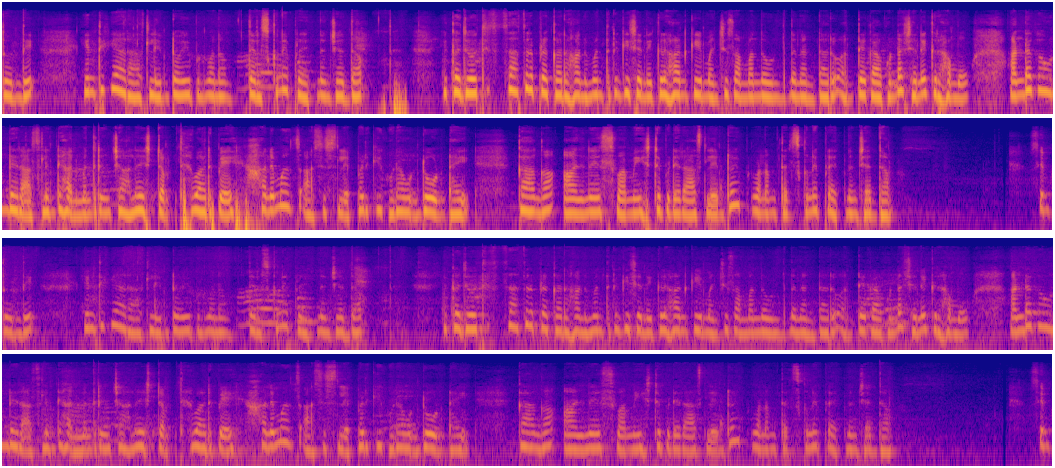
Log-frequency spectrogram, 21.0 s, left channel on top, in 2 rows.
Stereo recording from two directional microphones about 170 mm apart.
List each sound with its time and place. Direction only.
0.0 s speech: 35° left (ahead or behind)
20.9 s speech: 25° left (ahead or behind)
